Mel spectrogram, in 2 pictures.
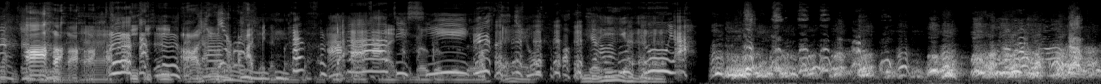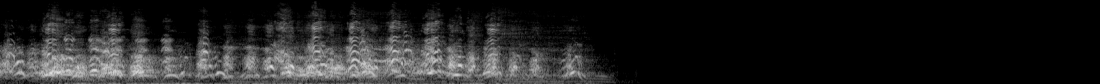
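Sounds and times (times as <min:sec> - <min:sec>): dogs barking and whining: 0:00.0 - 0:17.2.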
